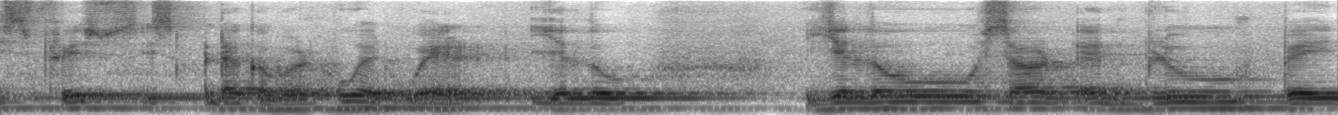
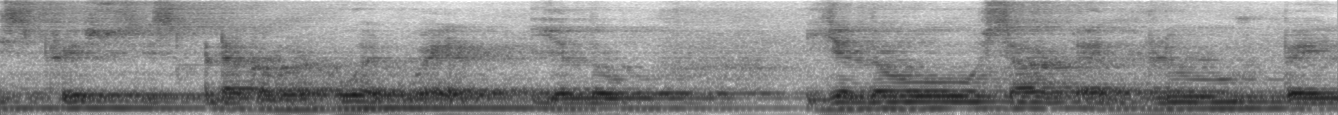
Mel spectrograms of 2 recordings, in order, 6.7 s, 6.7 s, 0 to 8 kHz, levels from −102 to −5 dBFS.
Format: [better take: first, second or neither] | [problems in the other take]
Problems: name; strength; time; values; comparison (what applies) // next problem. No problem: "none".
first | room echo; dies away in 2.5 s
